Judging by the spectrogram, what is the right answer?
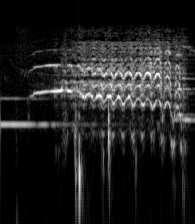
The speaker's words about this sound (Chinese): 您的马真是想家了，他踏上这条路时就兴奋不已，到了大人家门口又止步不走，多有灵性啊。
